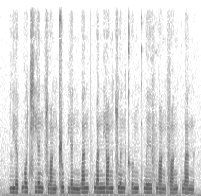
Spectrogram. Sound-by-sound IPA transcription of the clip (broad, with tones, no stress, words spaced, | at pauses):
ljɛ˨˩pwɔ˥˨t͡ɕʰjɛ˥˨nt͡swɑ˨˩ŋ ʈ͡ʂu˥˨pjɛ˨˩nmwa˦npʰwa˦n jɑ˦ŋt͡swə˥˨nkʰɤ˦ŋkʰwe˦ɪ̯ fwɑ˥˨ŋfɑ˦ŋ kwa˥˨n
